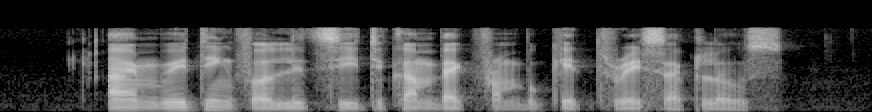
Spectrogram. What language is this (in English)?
English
